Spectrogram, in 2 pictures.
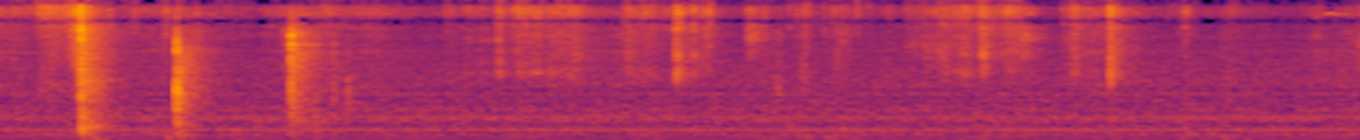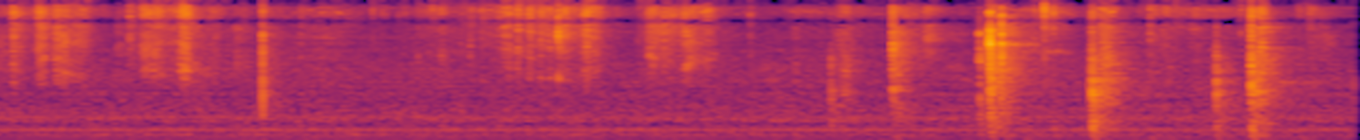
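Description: A knife cuts apples in half on a board, giving a few sharp, close knocks at the start and a cluster of chops near the end, with a quiet kitchen hush between them.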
